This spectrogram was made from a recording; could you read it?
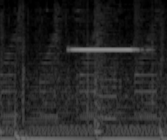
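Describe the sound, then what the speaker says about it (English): A fire alarm in the video game Have a Nice Death gives a single steady high electronic beep lasting about half a second over a low game background. "That's a fire alarm."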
